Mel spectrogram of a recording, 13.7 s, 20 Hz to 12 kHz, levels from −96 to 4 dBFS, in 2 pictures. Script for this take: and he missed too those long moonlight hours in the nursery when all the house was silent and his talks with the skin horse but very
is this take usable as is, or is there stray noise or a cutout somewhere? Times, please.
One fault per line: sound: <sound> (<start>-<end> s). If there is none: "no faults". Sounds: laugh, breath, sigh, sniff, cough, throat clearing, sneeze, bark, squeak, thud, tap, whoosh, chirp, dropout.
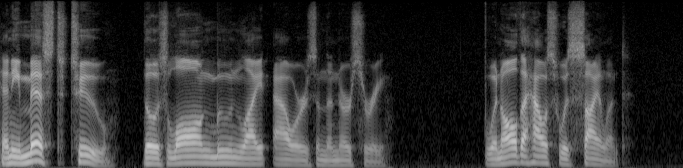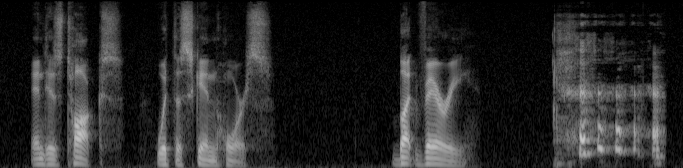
sound: laugh (12.4-13.5 s)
